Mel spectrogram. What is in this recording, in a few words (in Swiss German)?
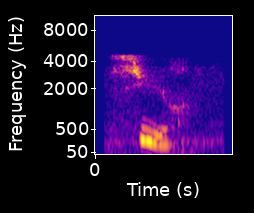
"suur", alsace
